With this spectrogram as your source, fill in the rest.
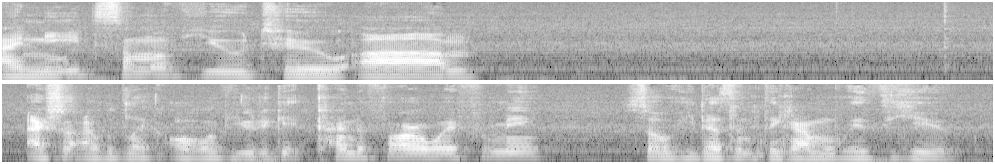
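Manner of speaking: hushed, whispered voice. Voicing a character who leans toward some listeners, whispering. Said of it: "he kind of whispers towards some of you and goes".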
